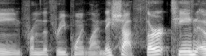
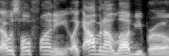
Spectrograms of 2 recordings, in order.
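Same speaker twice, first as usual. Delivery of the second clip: usual speaking voice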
